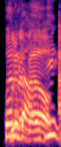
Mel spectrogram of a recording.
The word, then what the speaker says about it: Lenouvel: Lenouvel.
